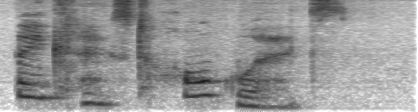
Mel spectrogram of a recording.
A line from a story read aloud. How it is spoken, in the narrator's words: Hermione says in a tiny voice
